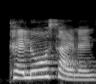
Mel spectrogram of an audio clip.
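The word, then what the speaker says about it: phthalocyanine: ठीक है, यहाँ पर आप देखो पी जो है वो साइलेंट है, पीएच इज साइलेंट, थैलोसाइनाइड जिसको बोलते हैं.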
